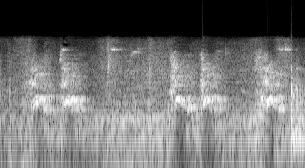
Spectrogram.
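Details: English Bulldog/Pit Bull puppy Ester at playtime with visiting dog Layla in a work grooming room, guarding it as her own. Repeated sharp barks and yips arrive about every half second to a second, over a steady room hum.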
